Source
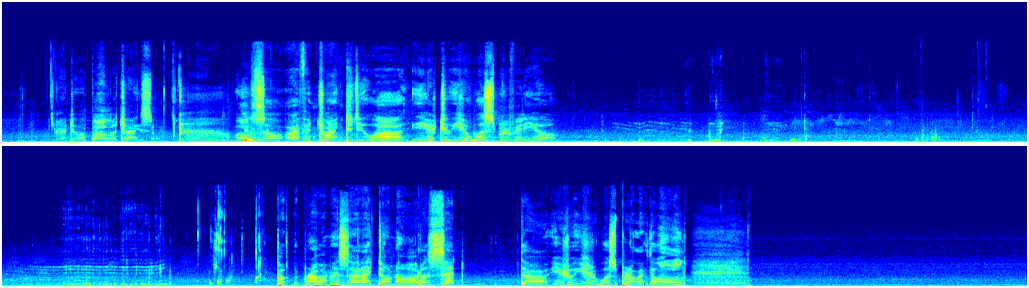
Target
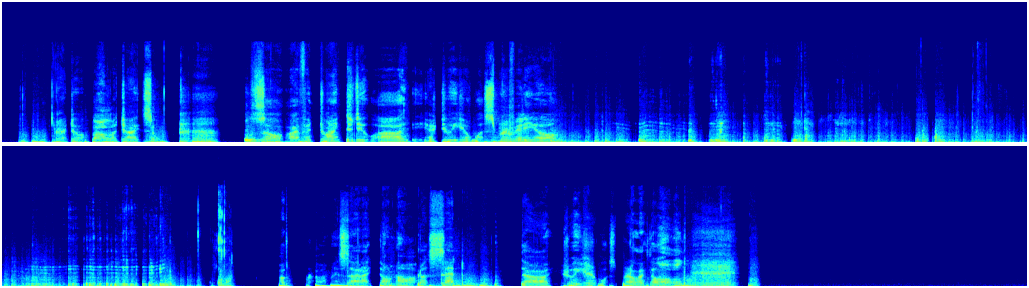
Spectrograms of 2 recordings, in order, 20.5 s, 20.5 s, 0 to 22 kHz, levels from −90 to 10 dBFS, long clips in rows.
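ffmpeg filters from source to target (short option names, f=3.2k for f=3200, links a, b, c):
-af "areverse,acompressor=threshold=-41dB:ratio=8,areverse,agate=range=-39dB:threshold=-45dB:ratio=16:detection=peak,equalizer=f=360:t=o:w=0.9:g=6.5,volume=7dB"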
